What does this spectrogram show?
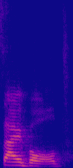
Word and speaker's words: Seibold: Am I pronouncing that right? It's Seibold.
